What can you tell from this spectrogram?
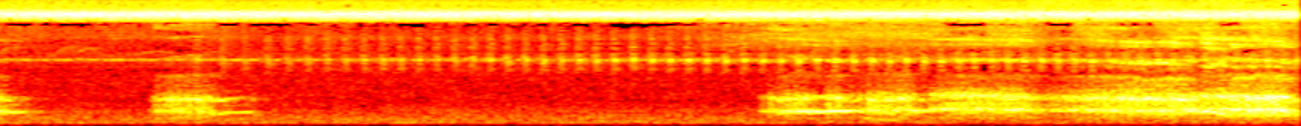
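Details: Howler monkey calling in Costa Rica's forest, an eerie howl. Two short hoarse bursts open, then a long gap. The roaring then swells into a continuous, rising, grinding howl. Constant shrill insect whine sits behind it.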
